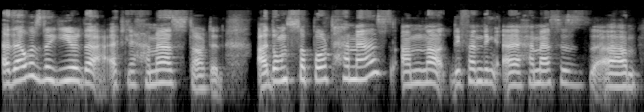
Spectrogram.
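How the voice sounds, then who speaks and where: A woman's voice: a little high, normal speed. A middle-aged woman from Palestine, a native Arabic speaker with a Palestinian accent, speaking informally and emphatically in a group discussion, explaining as she goes. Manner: emphatic, explanatory, repeating and checking with listeners. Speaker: discussion participant.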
